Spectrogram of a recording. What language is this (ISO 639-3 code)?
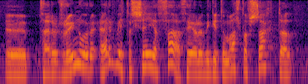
isl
